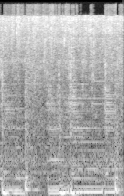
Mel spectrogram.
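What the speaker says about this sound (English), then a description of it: "I just finished a quick rinse" Cool water runs and splashes over nuts in a plastic sprouter, a steady close rushing with gurgling pulses, no voices.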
